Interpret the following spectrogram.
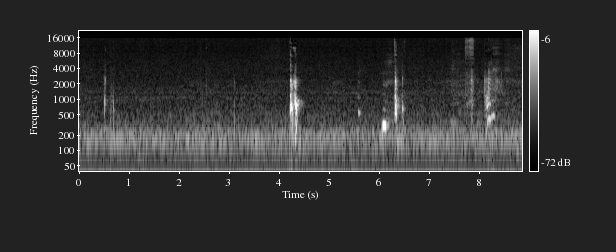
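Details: Newborn girl on her first day after birth, in hospital, gives a few short, sharp hiccups in a quiet room and is seen twitching; it is still ongoing and frustrating. Newborn hiccups.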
